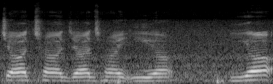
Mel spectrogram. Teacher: च छ ज झ य और तालव्य स तालु से किया जाता है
